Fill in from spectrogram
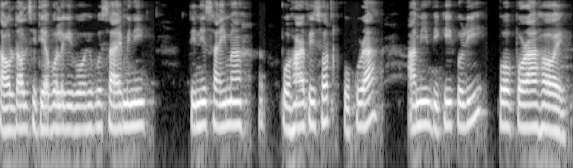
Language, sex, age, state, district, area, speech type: Assamese, female, 60+, Assam, Sivasagar, rural, spontaneous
